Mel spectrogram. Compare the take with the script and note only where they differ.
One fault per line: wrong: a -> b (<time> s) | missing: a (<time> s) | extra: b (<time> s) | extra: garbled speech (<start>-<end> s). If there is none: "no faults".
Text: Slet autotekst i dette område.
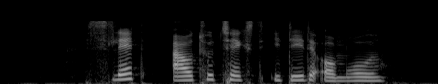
no faults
